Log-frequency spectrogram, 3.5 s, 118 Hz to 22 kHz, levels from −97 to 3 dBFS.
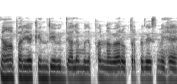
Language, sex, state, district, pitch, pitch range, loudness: Hindi, male, Uttar Pradesh, Muzaffarnagar, 165 Hz, 160-175 Hz, -15 LUFS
